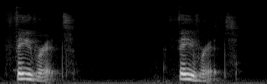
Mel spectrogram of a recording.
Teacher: when we pronounce favorite, we stress the first syllable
